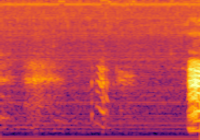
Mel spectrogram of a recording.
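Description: A short lull in a man's talk over a podium microphone: faint room sound with a few weak traces, then, near the end, his voice comes back loud with a wavering, laughing pitch.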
